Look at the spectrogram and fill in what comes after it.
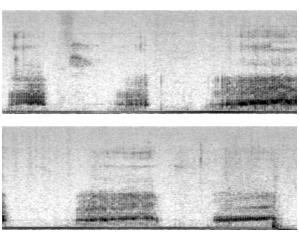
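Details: Relaxed domestic cats lying on a bed, purring steadily; the continuous low rumble runs underneath several louder mid-pitched breathy bursts lasting about a second each, rising and falling in intensity.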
